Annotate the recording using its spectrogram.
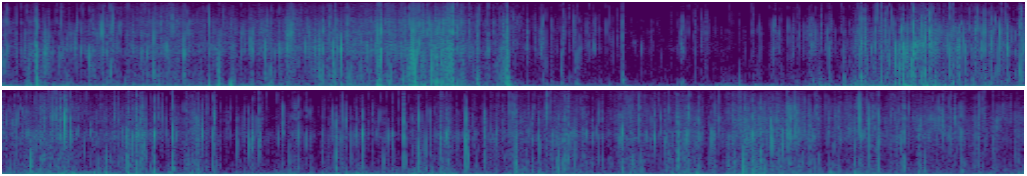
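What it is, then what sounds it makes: Plastic bubble wrap. Long blue nails scratch the surface of clear plastic bubble wrap stretched over a mic form, producing a dense stream of bright, crinkly crackles and scrapes over a steady low rumble. The scratching thins out briefly around the third and fourth seconds before picking back up and continuing evenly to the end.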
